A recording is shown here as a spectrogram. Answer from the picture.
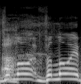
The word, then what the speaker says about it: Valois: So it's Valoy, but spelled like Valois, right? With an O-I-S? – Yeah, exactly.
